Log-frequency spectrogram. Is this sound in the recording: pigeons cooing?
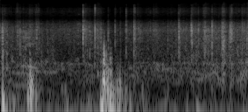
yes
